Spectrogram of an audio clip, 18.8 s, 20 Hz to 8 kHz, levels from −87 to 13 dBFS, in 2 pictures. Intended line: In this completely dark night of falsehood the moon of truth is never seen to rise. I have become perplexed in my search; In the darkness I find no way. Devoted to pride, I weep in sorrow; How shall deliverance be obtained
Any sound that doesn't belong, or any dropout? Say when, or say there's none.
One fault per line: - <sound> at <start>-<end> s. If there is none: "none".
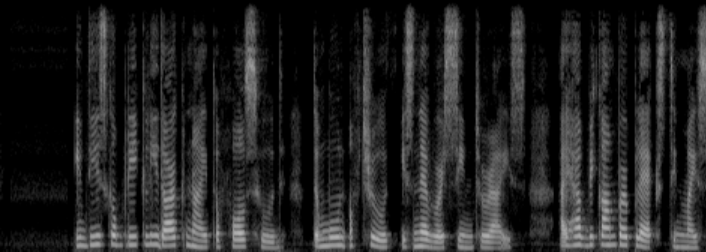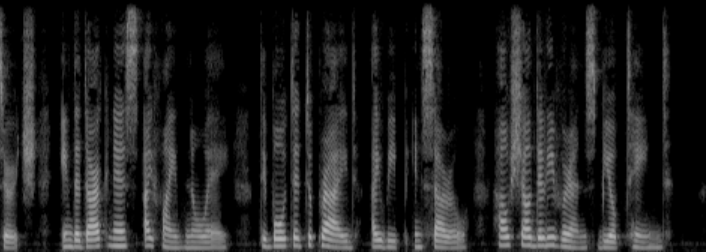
none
